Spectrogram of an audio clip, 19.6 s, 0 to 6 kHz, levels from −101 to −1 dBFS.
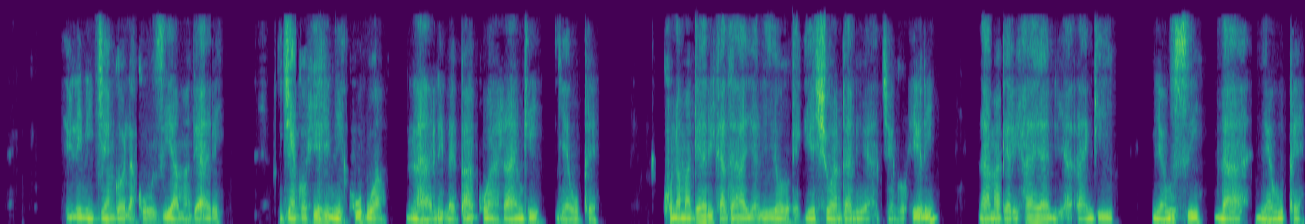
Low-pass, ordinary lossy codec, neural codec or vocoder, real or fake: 5.4 kHz; AAC, 32 kbps; codec, 16 kHz in and 24 kHz out, 1.1 kbps, FireRedTTS-2 codec; fake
